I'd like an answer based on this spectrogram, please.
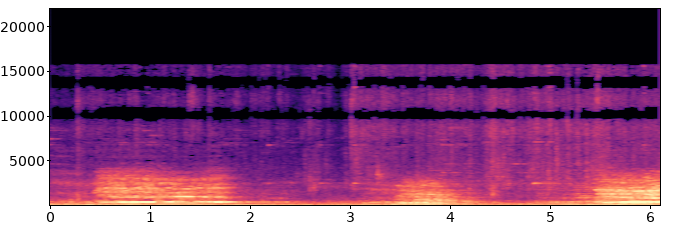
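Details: Cattle being unloaded, mooing in three separate calls: a drawn-out low moo, a shorter rising-then-falling one midway, and a third starting near the end, each rich in stacked harmonics over a faint background hum.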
